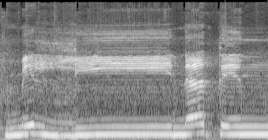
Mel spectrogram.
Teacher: ये हमने लाम के बाद या की वजह से इसको खींच के पढ़ा क्योंकि ये या मद्दा है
